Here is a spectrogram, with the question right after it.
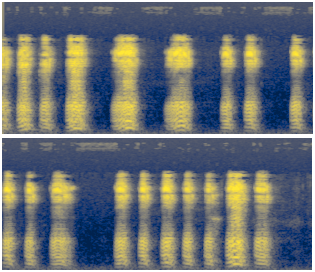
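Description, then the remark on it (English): A mother snores a tune in the room next door: a quick, rhythmic run of about two dozen short, nasal snorts, grouped into phrases like a melody, fairly loud with brief pauses between phrases and no talking. “Each week we press our ear against the bedroom wall, whatever my mother listens to before she goes to bed, picks and pulls in our unconscious mind, and that's the very tune she then snores.”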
